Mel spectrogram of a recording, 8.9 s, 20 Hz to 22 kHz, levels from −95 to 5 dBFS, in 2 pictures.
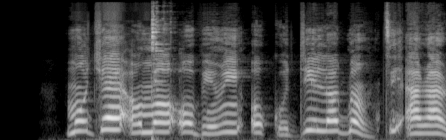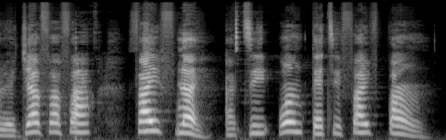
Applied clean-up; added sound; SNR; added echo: neural mask model DeepFilterNet 3.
